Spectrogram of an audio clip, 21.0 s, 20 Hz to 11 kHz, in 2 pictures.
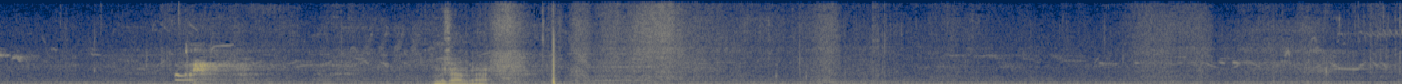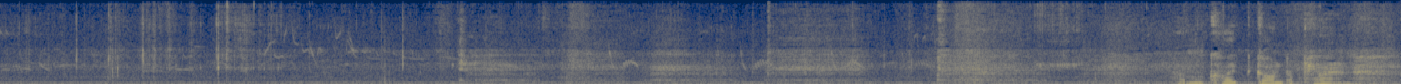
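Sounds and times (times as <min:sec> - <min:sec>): faint outdoor ambience: 0:00.0 - 0:21.0
handling clicks and ticks: 0:10.2 - 0:13.7.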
